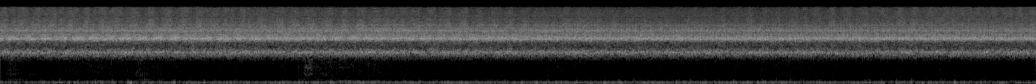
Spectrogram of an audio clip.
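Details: Sustained cicada song, a bright, intense buzz with subtle rapid pulsing that never stops.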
